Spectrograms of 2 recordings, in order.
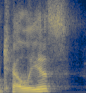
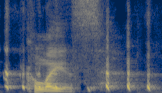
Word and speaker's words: Calais: Did you call him Kellius? I don't know how to pronounce his name. Calais. I like Calais.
